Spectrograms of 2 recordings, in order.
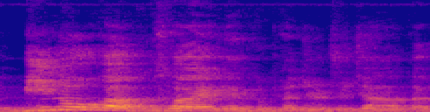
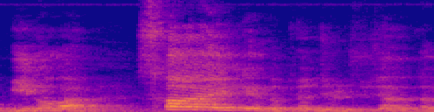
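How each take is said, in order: First: The stress falls on the word 민호가. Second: The stress falls on the word 서아에게. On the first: It was this particular person who did not give the letter. "누군가 편지를 주지 않긴 했는데 민호가 안 준 거고" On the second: The letter was given, but not to this recipient. "민호가 편지를 주긴 줬는데 서아에게 준 건 아니라는 거지"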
